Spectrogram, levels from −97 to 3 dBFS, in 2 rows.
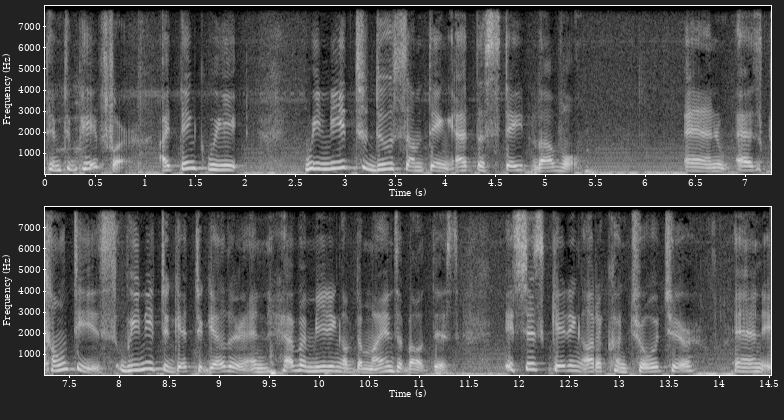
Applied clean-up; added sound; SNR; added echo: none; none; none; none.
